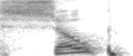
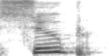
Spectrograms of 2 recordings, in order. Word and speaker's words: soap: Well, first thing they recommend is to clean the area with soap and water, the affected area of your skin, right? With soap and water. Careful you don't pronounce it soup, que yo he ido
